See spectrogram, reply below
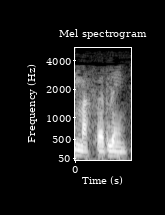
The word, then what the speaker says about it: McFarlane: Pero McFarlane, ¿se dice así McFarlane? – Sí, McFarlane.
